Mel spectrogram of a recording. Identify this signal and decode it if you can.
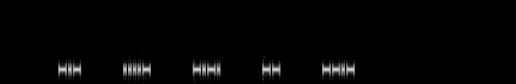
Morse code, heard as a keyed tone, about 48 wpm, spaced as for 17 wpm, 700 Hz. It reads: K4CMQ
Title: USA Call Signs - 5 Characters - 6x Character Spacing - 50wpm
